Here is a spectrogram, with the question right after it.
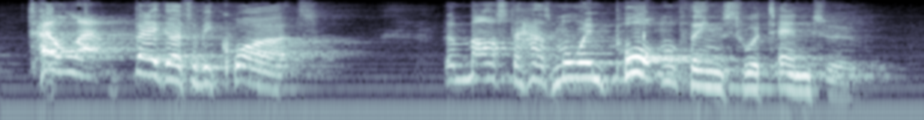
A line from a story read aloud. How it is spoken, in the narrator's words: The ones leading the way yelled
